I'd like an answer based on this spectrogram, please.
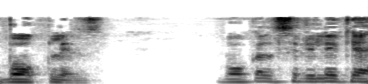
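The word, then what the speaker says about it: Buchholz: तो बॉकल्स रिले के बारे में पढ़ेंगे, प्रोनाउंसिएशन देख लीजिए, बॉकल्स रिले, कोई बॉकलेस भी पढ़ते हैं, बॉकल्स भी पढ़ते हैं, कोई मतलब बॉकल्स ही इसका सही प्रोनाउंसिएशन है।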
